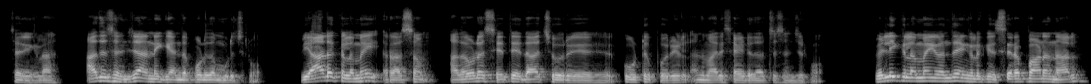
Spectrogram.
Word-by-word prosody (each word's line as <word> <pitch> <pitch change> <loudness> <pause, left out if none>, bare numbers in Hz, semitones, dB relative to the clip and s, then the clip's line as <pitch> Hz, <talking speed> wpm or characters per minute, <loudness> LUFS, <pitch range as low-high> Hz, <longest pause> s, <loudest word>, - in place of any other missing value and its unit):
சரிங்களா, 95 -2 -2 0.4
அது 170 - +3
செஞ்சு 130 +2 +2
அன்னைக்கு 125 -4 +1
அந்த 105 0 +3
பொழுத 110 0 +3
முடிச்சுருவோம். - - -6 0.4
வியாழக்கிழமை 155 +1 +3 0.3
ரசம், 100 -7 -2 0.3
அதோட 125 +6 +2
சேர்த்து 115 +3 +1
ஏதாச்சும் 115 -2 +1
ஒரு 100 -1 0 0.5
கூட்டு, 115 -2 0
பொரியல் 100 0 -1
அந்த 105 -1 -1
மாரி 100 0 -2
சைட் 100 -2 0
ஏதாச்சும் 95 0 -5
செஞ்சுருப்போம். 85 0 -9 0.5
வெள்ளிக்கிழமை 160 -1 +4
வந்து 150 +3 +1
எங்களுக்கு 130 -3 0
சிறப்பான 135 0 +2
நாள். 120 +6 -2
115 Hz, 135 wpm, -22 LUFS, 100-140 Hz, 0.5 s, வெள்ளிக்கிழமை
